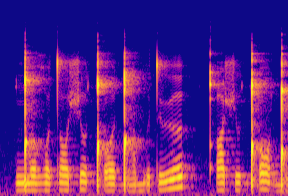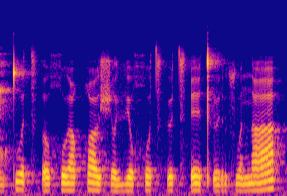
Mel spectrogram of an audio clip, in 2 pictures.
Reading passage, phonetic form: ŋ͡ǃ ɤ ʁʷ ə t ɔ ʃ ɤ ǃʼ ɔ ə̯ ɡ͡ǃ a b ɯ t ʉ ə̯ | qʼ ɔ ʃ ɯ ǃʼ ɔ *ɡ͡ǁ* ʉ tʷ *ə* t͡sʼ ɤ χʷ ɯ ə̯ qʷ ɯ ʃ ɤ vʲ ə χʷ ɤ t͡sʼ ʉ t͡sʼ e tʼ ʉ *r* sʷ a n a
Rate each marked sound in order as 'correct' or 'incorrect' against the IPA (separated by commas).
incorrect, correct, correct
